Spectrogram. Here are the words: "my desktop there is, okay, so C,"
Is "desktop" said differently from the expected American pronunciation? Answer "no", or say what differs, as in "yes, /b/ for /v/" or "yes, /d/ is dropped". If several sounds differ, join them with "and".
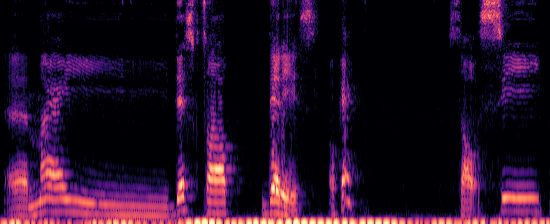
no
